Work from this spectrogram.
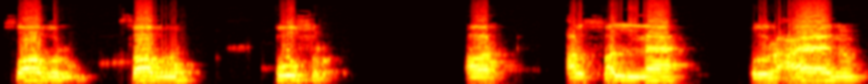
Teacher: اگر را سکون والا ہو یعنی ساکن ہو لیکن اس سے پہلے والے حرف پر فتح ہو یا ضمہ ہو تو بھی یہ موٹا ہی پڑا جائے گا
